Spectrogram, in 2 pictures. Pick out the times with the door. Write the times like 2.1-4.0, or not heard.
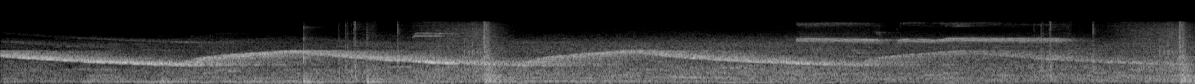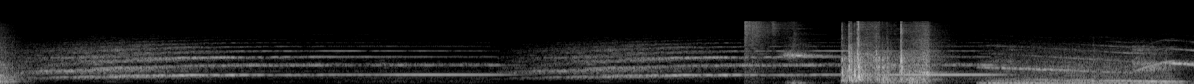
3.4-5.2, 10.3-12.2, 20.4-21.2.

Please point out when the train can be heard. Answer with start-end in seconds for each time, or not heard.
not heard.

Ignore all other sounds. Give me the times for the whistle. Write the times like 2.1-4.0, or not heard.
3.0-4.5, 8.0-10.8, 19.4-20.0.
